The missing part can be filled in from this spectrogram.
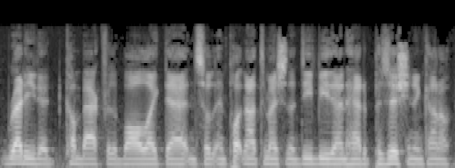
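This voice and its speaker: A man answering reporters after a game, tired and catching his breath, measured with many fillers and restarts. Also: mid-range voice, level tone, sharp tone. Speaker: quarterback at press conference. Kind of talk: post-game press conference answers.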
